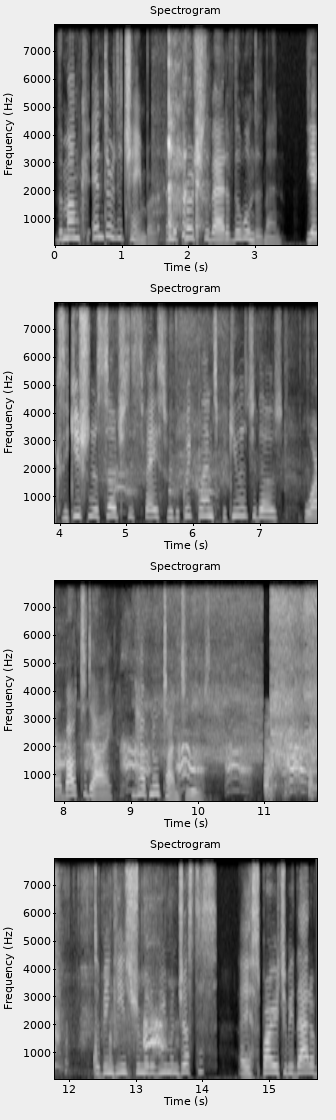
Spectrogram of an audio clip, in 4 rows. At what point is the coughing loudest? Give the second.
2 s.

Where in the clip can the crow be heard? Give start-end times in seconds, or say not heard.
4.5-13.7.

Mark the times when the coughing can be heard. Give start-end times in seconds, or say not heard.
1.4-2.3, 10.4-12.7.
